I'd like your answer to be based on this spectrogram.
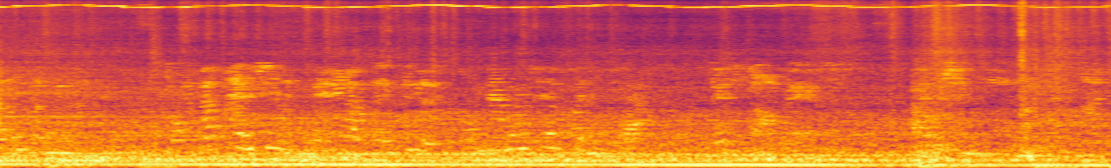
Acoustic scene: bus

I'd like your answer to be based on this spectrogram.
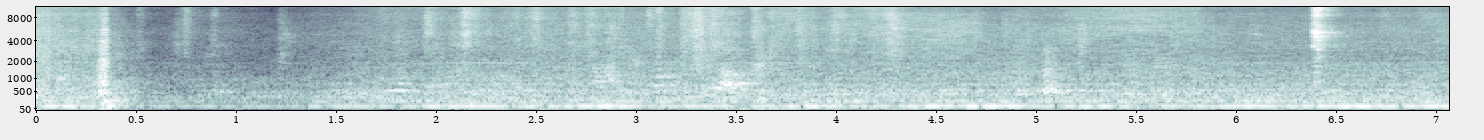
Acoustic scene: crowded indoor space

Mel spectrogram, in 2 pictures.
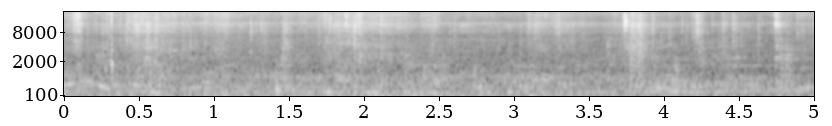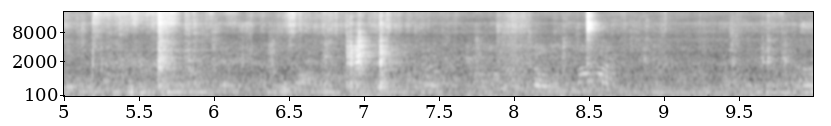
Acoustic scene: cafe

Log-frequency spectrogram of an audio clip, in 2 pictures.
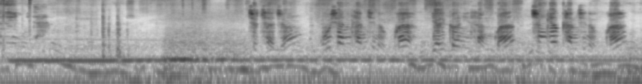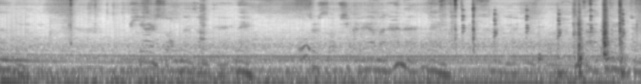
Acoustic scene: car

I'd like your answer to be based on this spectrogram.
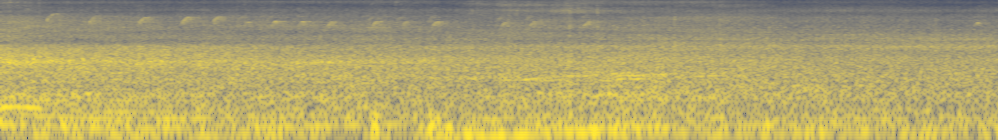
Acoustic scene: street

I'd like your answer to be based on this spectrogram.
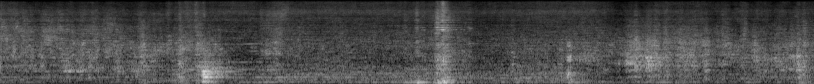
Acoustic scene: kitchen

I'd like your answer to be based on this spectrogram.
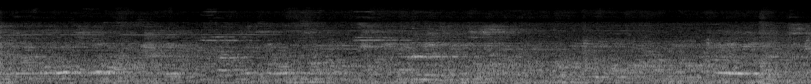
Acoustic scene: subway station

